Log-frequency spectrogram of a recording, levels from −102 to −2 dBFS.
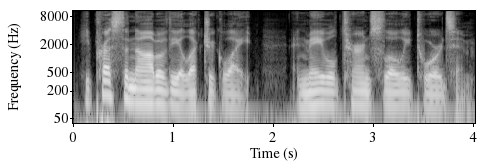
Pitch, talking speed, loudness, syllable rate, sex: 90 Hz, 210 wpm, -19 LUFS, 5.9 syllables/s, male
